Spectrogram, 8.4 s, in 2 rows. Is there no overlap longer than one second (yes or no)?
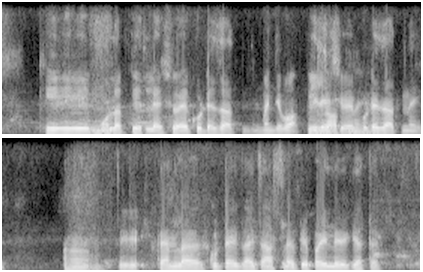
yes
